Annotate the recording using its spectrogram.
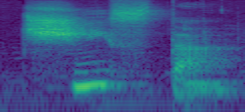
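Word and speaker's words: чисто: clearly pronouncing each word chista clean unstressed o will be pronounced as ah don't forget about that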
